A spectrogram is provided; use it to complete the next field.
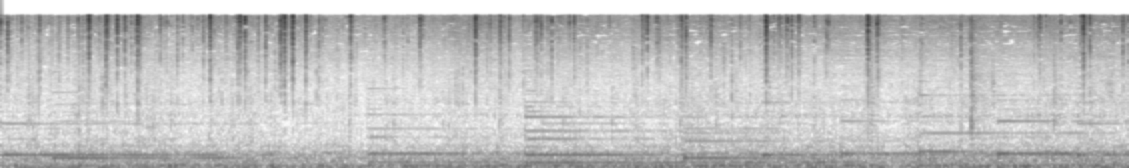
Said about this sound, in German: Du legst dich bäuchlings hinein und spürst sofort die angenehme Wärme des Feuers. Wie gut das duftet und wie schön das knistert.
